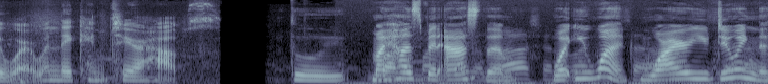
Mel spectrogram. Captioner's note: through translator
